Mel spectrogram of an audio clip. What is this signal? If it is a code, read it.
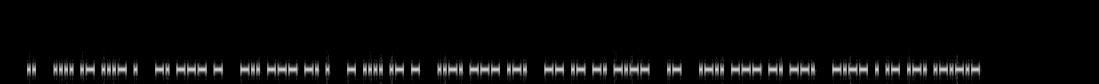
Morse code, heard as a keyed tone, about 47 wpm, 700 Hz. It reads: I HAVE NOT DONE THAT FOR MANY A LONG YEAR.
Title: Sentences from Top 1000 Words - Review Part 1 - 45wpm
